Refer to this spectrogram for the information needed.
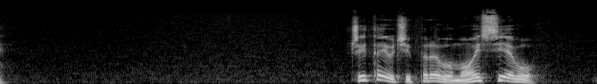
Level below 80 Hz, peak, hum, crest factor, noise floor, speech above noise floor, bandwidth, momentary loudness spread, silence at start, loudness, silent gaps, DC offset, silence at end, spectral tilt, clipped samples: -54 dBFS; -2 dBFS; none; 18 dB; -55 dBFS; 39 dB; 14 kHz; 7 LU; 0 s; -16 LUFS; none; under 0.1%; 0.6 s; -4 dB/octave; under 0.1%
